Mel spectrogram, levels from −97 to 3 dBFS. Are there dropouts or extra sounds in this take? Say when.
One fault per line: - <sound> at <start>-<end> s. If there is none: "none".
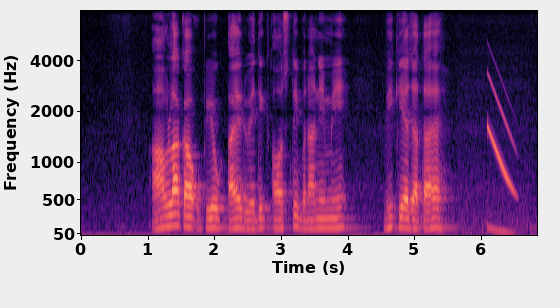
- chirp at 6.1-6.6 s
